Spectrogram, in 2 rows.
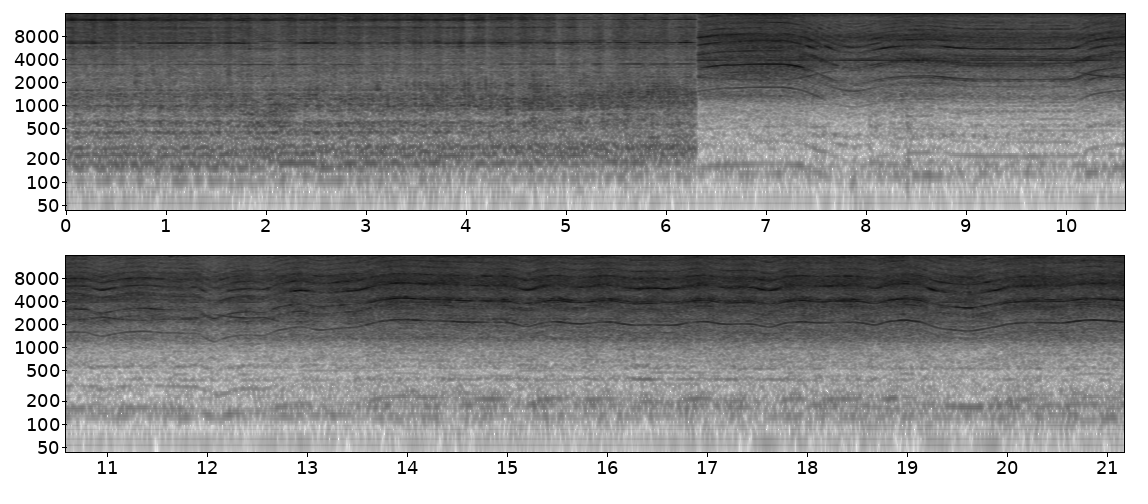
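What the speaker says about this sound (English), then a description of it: "This is a ghetto grinder." A cheap angle grinder cutting the corner out of a car fender on a Mazda RX-7, a loud, close, high whining screech that shifts pitch as the disc bites into the metal, continuous for the whole stretch.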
